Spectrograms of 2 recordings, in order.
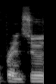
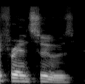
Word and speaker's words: Francouz: Also, I've noticed I say Francouz, you say Francouz. Jared Bednar says Francouz. Yeah, I know. I said that, and I was like, I thought we already settled on a soft C there.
